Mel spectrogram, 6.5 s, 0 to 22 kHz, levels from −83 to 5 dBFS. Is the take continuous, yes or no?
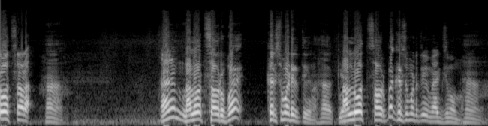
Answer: yes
